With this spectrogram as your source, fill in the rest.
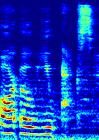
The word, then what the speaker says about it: roux: Also, when you're cooking like that and you're cooking with flour, it's also called a roux, and that's spelled like R-O-U-X. So, a roux.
